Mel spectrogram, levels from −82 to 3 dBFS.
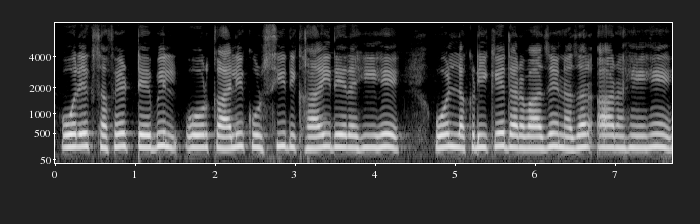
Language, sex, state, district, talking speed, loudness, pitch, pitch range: Hindi, female, Madhya Pradesh, Bhopal, 145 wpm, -13 LUFS, 230 Hz, 225-240 Hz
